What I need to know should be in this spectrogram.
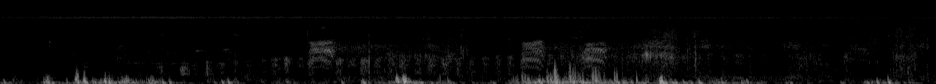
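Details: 11-year-old female dog breathes heavily in low, rough bursts after swimming and walking in the heat, with a crow cawing and faint outdoor noise behind: panting.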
